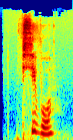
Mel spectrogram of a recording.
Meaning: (determiner) inflection of весь (vesʹ): 1. genitive masculine/neuter singular 2. animate accusative masculine singular; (pronoun) genitive of всё (vsjo, “everything”); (adverb) in total, in all
- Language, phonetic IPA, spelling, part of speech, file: Russian, [fsʲɪˈvo], всего, determiner / pronoun / adverb / adjective, Ru-всего.ogg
